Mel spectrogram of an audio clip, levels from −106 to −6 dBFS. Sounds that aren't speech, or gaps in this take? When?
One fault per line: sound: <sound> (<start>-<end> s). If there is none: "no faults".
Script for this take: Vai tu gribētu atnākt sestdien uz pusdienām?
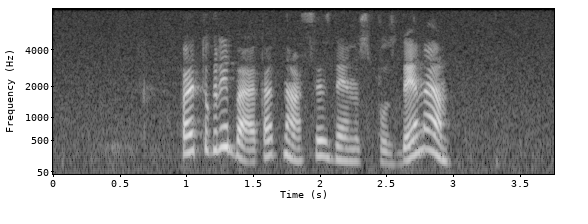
no faults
